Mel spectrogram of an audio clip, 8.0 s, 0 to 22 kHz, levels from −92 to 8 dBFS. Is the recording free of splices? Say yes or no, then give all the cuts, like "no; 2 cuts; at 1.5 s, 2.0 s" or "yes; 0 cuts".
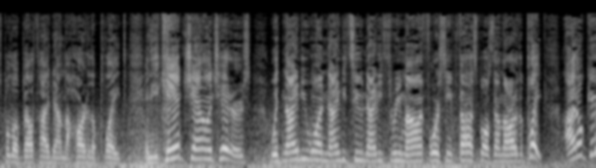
no; 1 cut; at 5.6 s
